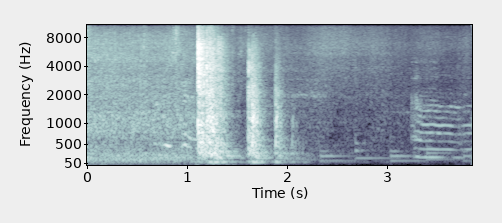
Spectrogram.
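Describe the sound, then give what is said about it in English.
A heavy metal side door of a jail, not the main entrance, clunks open, with a loud latch thud followed by two quicker knocks of the door swinging, then a voice murmurs faintly as the room noise settles. “walks to this side door of the jail, like definitely not the main entrance, and she just opens it.”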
